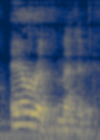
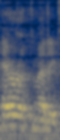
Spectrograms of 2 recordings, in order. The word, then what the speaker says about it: arithmetic: geometric geometric sequence and the one that's hard to pronounce because we're used to saying it a different way um Cory G ometric sequence and arithmetic sequence an arithmetic sequence we're saying arithmetic but arithmetic sequence and what's the difference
